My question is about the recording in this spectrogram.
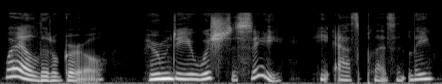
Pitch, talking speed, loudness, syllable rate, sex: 235 Hz, 165 wpm, -16 LUFS, 4.2 syllables/s, female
